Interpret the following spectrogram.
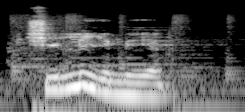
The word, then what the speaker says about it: Chelina: Yeah, I forgot it's pronounced like ch, like ch, like ch. Alright. Chelina.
